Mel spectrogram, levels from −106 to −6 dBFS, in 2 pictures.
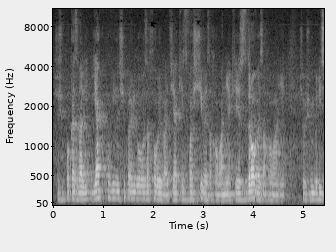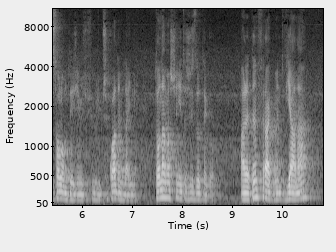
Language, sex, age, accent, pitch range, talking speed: Polish, male, 30-49, native, 100-120 Hz, 195 wpm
